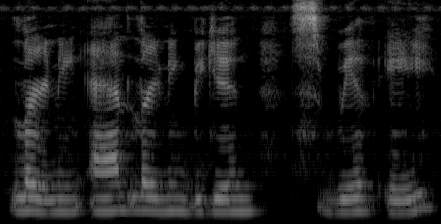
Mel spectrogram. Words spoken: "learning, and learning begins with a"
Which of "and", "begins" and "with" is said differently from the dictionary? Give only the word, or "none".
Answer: begins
